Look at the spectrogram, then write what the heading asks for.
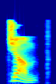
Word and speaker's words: JMP: JMP, pronounced jump, is a suite of computer programs for statistical analysis developed by the JMP Business Unit of SAS Institute.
